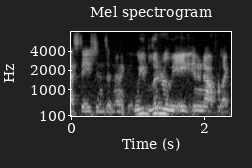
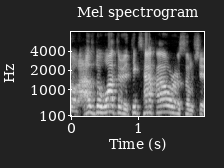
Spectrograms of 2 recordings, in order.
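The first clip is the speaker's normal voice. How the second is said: odd, put-on Russian accent, pitched up; 6 semitones higher, 7 dB louder than usual. Retelling a guy who came out to them at the hot tub, weird Russian accent. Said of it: "has this weird like Russian accent".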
